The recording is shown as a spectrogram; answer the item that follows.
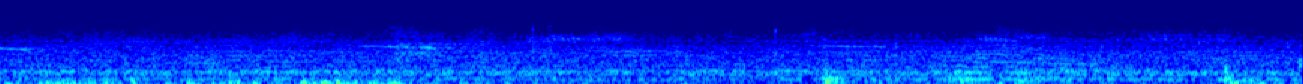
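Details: Colony of honey bees in a managed hive, late winter, as frames are added; dense even buzzing drone, low and steady throughout, with a single light knock near the middle.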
